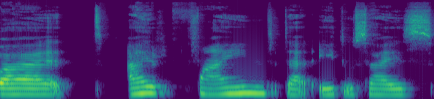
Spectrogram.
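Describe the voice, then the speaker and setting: The speaker has a non-native accent. The intonation is monotone and flat. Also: woman. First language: not English. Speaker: card-making crafter. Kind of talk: tutorial. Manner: halting, many fillers.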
